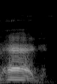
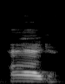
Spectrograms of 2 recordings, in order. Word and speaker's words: Haig: Came out April 11th, 2003, written and directed by Rob Zombie, starring the late great Sid Haig, Karen Black, Bill Moseley's in this. Hag. I said Haig. You said Hag.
